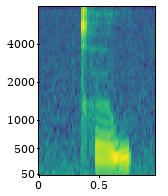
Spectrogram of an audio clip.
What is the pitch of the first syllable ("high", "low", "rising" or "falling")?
rising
